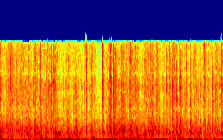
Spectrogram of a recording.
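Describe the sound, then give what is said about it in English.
Rain falls on a Jeep in a steady, even patter. The hiss of drops stays constant and unbroken the whole time, with a low rumble underneath. “It's raining. No, I'm not scared of the rain. And we're still in the Jeep.”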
